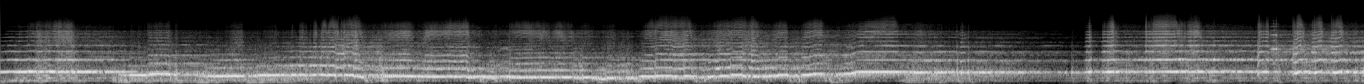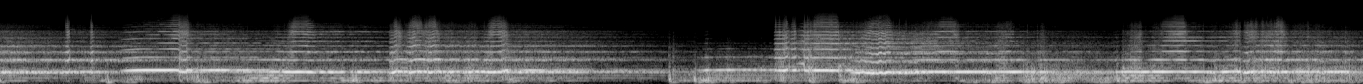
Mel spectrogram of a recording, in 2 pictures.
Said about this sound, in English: You can also create some, I guess I would call them whale-like sounds. It's not entirely like a whale, but there's moments of this example that just reminds me of whales.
